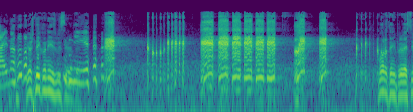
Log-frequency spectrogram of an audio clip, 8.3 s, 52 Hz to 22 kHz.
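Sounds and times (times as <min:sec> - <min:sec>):
speech: 0:00.0 - 0:03.3, 0:07.6 - 0:08.2
duck call lure quacking to call a duck: 0:02.1 - 0:07.6.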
